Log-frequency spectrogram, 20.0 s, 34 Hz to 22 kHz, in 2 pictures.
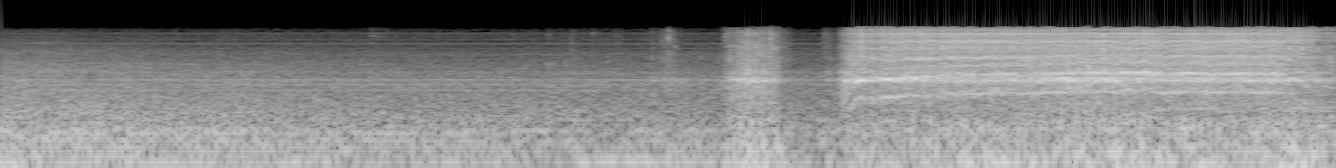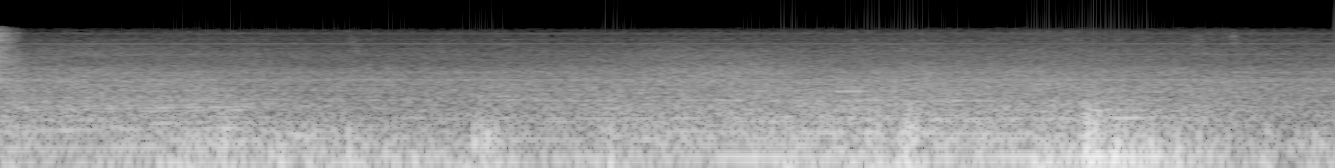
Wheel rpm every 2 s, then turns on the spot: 0, 0, 10, 120, 120, 0, 0, 0, 0, 0.
none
